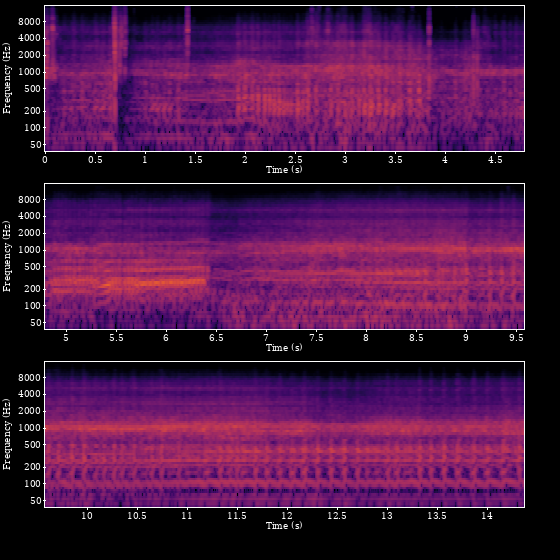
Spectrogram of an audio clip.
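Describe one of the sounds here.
Branches and leaves brush and scrape against the rider.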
